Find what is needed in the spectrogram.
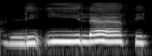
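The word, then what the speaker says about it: لإيلاف: Lam kasrah hamzah ya kasrah ee, li'ee. If you see if you see there is the same pattern which we have observed here. Ya itself is sakinah. And before ya sakin, you have kasrah. It means that this ya is maddah here.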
